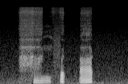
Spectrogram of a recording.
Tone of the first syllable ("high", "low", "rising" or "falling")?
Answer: low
